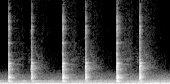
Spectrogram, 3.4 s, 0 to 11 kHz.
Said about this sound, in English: We wake up from some terrible sleep in a car park and check the Lord of Misrule's ticking clock. 36 hours, 5 minutes and 14 seconds to go. But now, it's not just a ticking clock.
